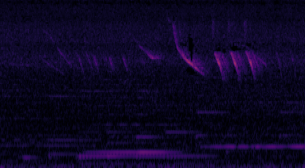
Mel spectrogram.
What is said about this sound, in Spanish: Gracias Señor por la brisa de esta mañana. Por los pájaros que cantan.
